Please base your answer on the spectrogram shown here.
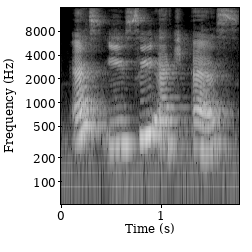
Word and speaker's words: sechs: So 6 in German is pronounced as sechs. Sechs. Even though the spelling says S-E-C-H-S, we pronounce it as z with sechs.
